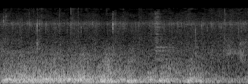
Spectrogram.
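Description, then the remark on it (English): Heavy rain pours steadily with a deep, rolling rumble of thunder underneath, loud and continuous throughout, with no voices; a storm recorded on a phone by a man who was watching and filming it. “He was watching the storm. He was videotaping it with his phone.”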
